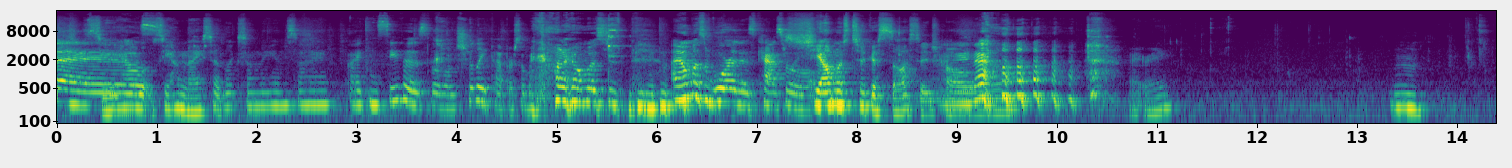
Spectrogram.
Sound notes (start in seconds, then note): 7.4 chuckling; 9.7 laughing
